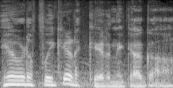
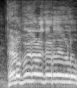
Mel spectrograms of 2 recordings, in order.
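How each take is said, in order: First: The question sounds warm and smiling. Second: The question sounds harsh and scolding. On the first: The speaker is glad the person is back. The speaker calls it right. "ചിരിച്ചുകൊണ്ട് പറഞ്ഞു" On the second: The speaker is annoyed at the wait. The speaker calls it wrong. "അങ്ങനെയല്ല"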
